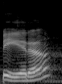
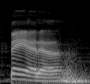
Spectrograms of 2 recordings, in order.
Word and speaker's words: pera: A fast example I can remember is, for example, in the two words pera, that is the fruit, pear, or pera, that is the short version of the word espera, to wait.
